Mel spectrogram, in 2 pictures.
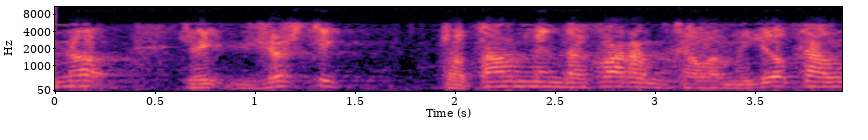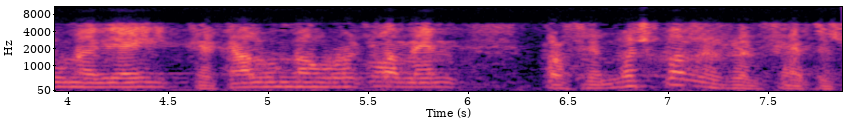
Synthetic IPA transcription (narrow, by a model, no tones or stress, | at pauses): nozeʒɔəst̪ik̚ | t̪ot̪alˠmend̪əkɔɾt̪əmkələmiʎokalˠunəʎɛjkəkalˠunːɔwrəɣləmenpəɾfemeskɔzəzβeɱfɛt̪əs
